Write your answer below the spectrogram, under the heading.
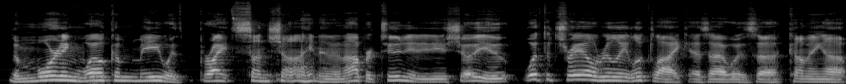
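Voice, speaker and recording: With an ordinary speaking voice, a man at fairly high pitch talks at a moderate pace with lively intonation and hardly any pauses. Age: 60s. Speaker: outdoor travel vlogger. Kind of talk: live video on the trail; narrated travel vlog. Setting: outdoors on a mountain. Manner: casual with fillers.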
